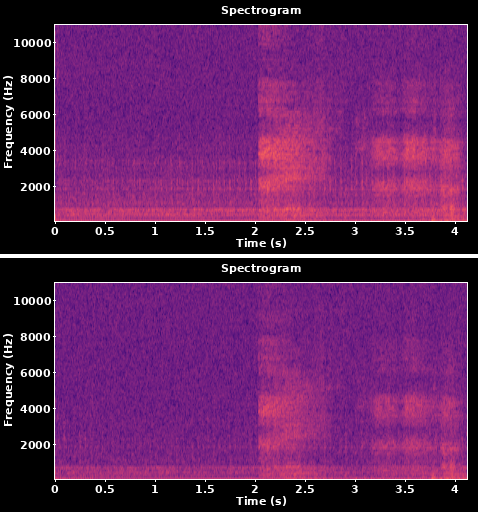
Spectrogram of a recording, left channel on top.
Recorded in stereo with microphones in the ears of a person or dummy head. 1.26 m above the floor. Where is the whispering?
20° left (ahead or behind), 2 m.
